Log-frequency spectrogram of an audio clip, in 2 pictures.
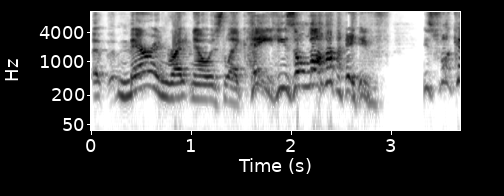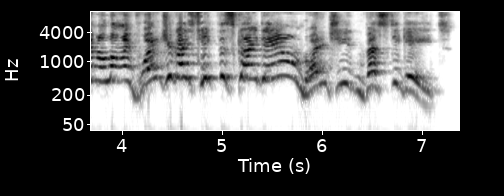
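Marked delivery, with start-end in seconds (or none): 1.6-7.3 high, rising outrage, faster toward the end; demanding answers from the men; pissed-off yelling. Retold or imitated. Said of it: "He's all pissed off".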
